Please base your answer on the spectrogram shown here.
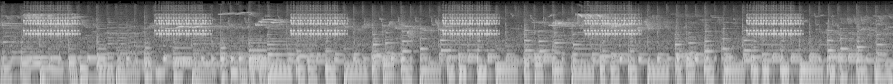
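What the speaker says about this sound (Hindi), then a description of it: "दोस्त को उसने फ़ोन लगाया।" A telephone rings in a repeated pattern of six loud, bright electronic bursts spaced evenly about every three seconds, playing over continuous background music during a phone call in an animated story.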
